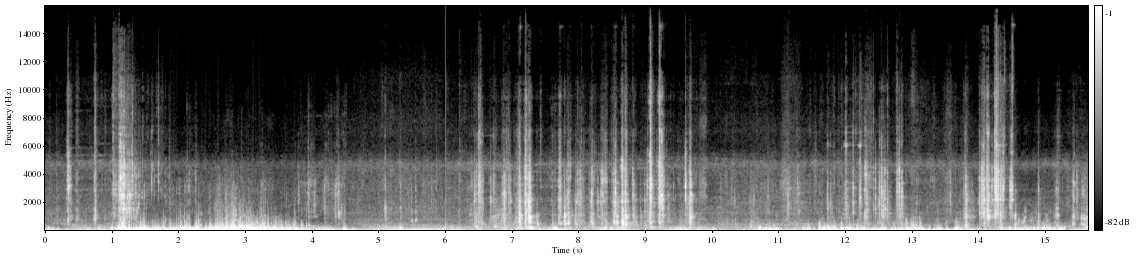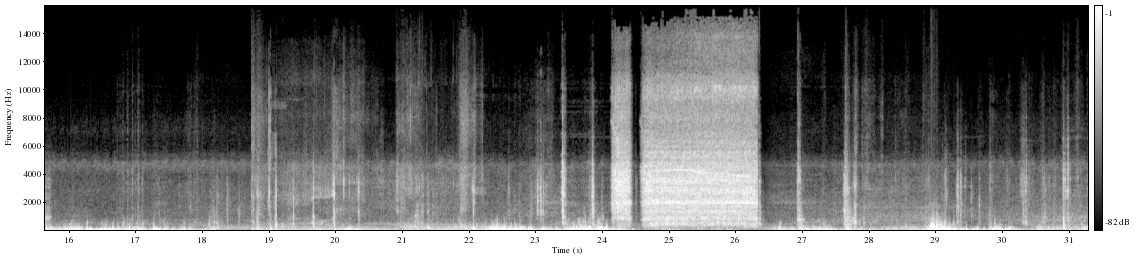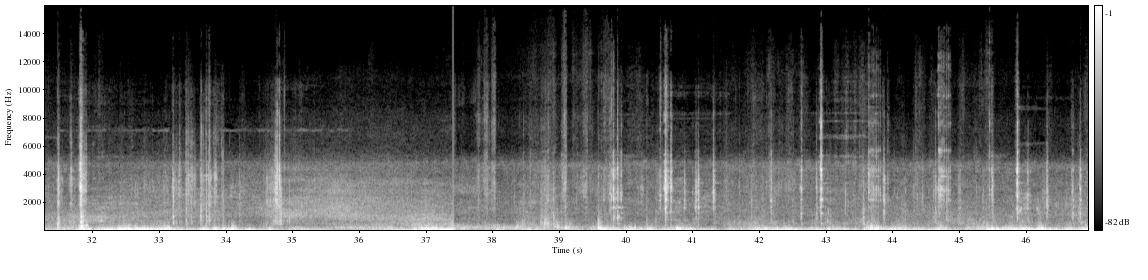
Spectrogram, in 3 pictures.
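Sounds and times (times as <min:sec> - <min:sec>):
electric ratchet motor whine: 0:24.1 - 0:26.4
small clicks and knocks of tools: 0:39.0 - 0:41.5, 0:42.1 - 0:46.9.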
